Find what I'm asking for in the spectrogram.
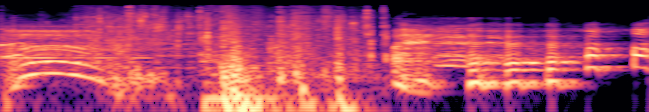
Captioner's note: gasps; Toothy yells; skull hitting pavement; laughing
